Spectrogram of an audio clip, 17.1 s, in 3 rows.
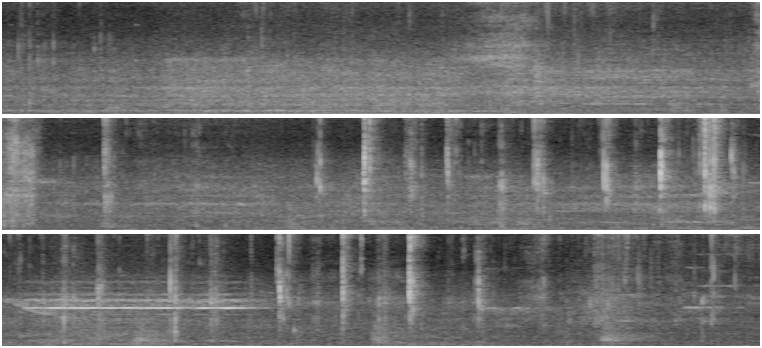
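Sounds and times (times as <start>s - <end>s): chewing and wet mouth smacks: 5.6s - 7.4s, 8.0s - 17.0s.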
